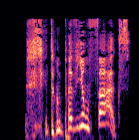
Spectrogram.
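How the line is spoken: Whiny younger sibling. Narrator (French): répondit son cadet d'une voix geignarde

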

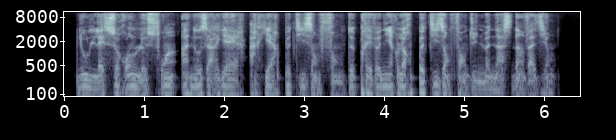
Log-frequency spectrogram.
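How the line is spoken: Impassive murmur. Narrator (French): murmura l'amiral Nachita d'un air impassible

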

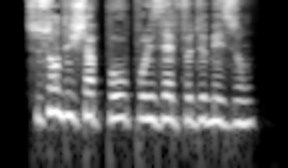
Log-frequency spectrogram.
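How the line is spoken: Brusque reply. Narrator (French): répondit-elle d'un ton brusque

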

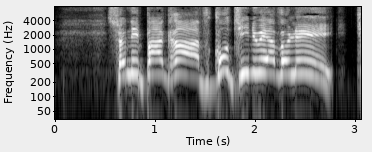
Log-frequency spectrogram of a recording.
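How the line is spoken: Shouted. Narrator (French): cria Harry

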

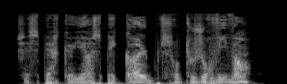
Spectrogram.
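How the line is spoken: Whispered in ear. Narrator (French): chuchota Naya à l'oreille de Delune

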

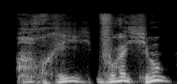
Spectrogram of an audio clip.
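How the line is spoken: Sighed. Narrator (French): soupira Madame Lodge

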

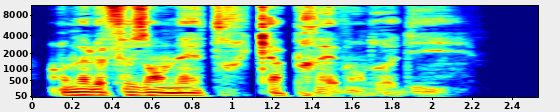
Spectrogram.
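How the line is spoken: Whispered into ear. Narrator (French): lui murmura Philippe à l'oreille

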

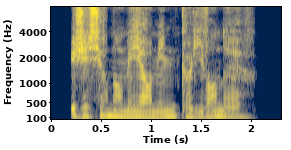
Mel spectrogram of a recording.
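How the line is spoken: Trembling voice. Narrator (French): répondit Harry d'une voix tremblante

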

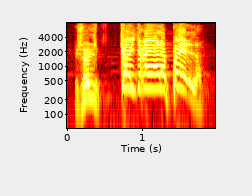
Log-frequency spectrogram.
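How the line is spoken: Barking voice. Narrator (French): aboyait Buns

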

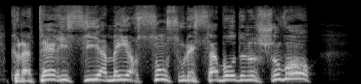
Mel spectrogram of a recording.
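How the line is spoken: Shouting into rushing wind. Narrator (French): criait-il dans le vent de la course

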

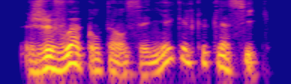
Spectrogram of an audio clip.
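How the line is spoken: Plain. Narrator (French): répondit Ismaïl

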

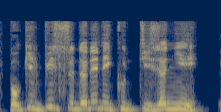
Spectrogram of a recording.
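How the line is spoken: Sneering. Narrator (French): ricana Harry

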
